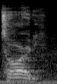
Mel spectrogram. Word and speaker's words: Tardy: But dude, your name is pronounced, right? Tardy, Tardy. I. like you're tardy for class.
